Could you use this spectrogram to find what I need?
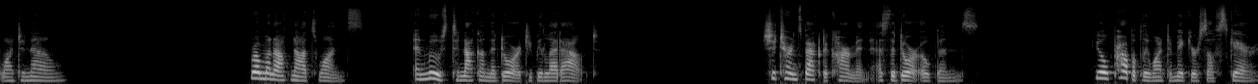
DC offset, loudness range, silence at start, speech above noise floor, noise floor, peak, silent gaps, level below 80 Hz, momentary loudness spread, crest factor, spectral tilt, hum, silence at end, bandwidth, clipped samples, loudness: under 0.1%; 4 LU; 0 s; 58 dB; -87 dBFS; -10 dBFS; none; -68 dBFS; 17 LU; 22 dB; -4.5 dB/octave; none; 0 s; 19 kHz; under 0.1%; -29 LUFS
